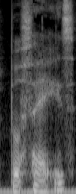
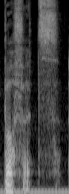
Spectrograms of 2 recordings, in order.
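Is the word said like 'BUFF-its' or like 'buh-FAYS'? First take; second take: buh-FAYS; BUFF-its. First: The stress is last, ending like 'ays'. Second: The stress is first, ending like 'its'. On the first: Casual dining options. The speaker calls it wrong. "not buffets" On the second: Blows dealt by the world. The speaker calls it right. "Note that it is pronounced buffets"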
